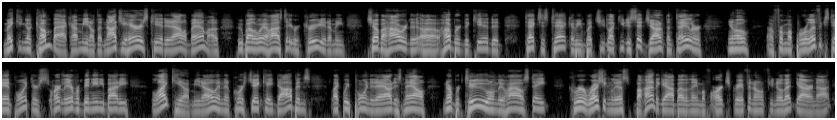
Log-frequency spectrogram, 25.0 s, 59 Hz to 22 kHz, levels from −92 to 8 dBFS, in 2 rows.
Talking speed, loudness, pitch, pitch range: 230 wpm, -26 LUFS, 150 Hz, 135-165 Hz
